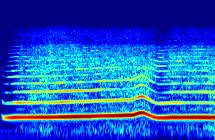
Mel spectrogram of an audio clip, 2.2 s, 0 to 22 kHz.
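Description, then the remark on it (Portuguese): A voice imitates a Formula 1 car with a loud, steady, buzzing high whine held for about two seconds. The pitch creeps upward, then briefly bumps and drops near the end. “Quer um carro de Fórmula 1? Faz.”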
